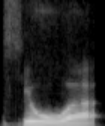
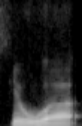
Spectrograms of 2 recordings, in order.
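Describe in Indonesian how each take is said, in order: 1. Bunyi n menyatu dengan w setelahnya. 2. Bunyi n menyatu dengan w setelahnya.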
